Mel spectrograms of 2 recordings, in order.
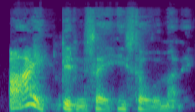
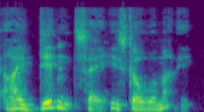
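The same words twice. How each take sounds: First: The stress falls on the word I. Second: The stress falls on the word didn't. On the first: Someone else said it. "Somebody else said it. It wasn't me" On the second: It is a flat denial. "putting the emphasis on didn't"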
